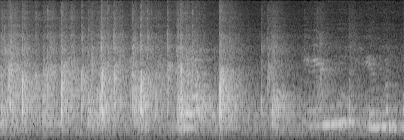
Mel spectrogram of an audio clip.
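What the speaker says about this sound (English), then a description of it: "A round of applause, guys." Audience clapping at a book launch event, a steady patter of applause from a small crowd that fades toward the end, with voices talking over it.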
